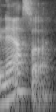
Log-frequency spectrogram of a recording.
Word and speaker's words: NASA: all yep we say scuba and we say NASA the CIA probably does have an e very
